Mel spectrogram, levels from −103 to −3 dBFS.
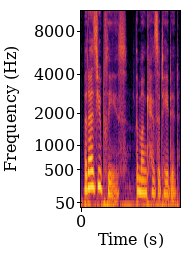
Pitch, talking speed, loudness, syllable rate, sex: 185 Hz, 210 wpm, -21 LUFS, 6.4 syllables/s, female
